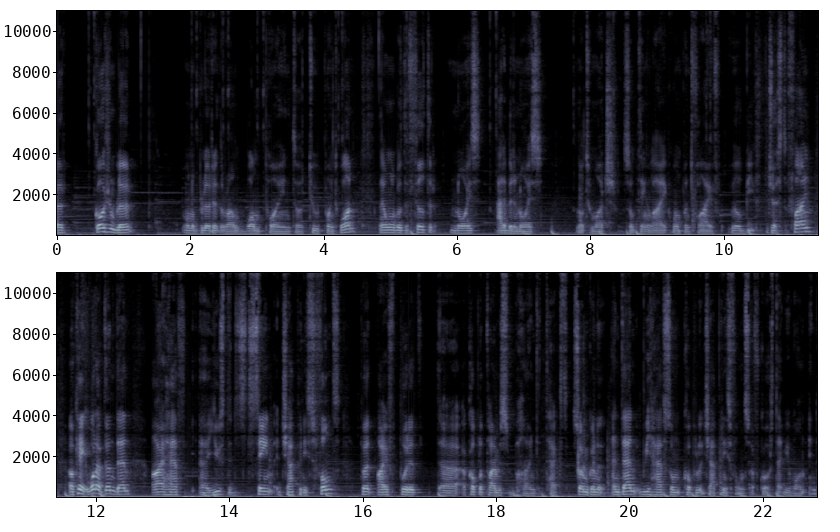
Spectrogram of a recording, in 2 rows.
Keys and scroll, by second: 19.3 ctrl+v, 19.7 ctrl+c.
